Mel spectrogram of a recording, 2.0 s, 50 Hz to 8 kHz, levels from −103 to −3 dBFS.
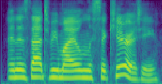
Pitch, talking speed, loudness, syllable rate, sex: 210 Hz, 235 wpm, -17 LUFS, 6.6 syllables/s, female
